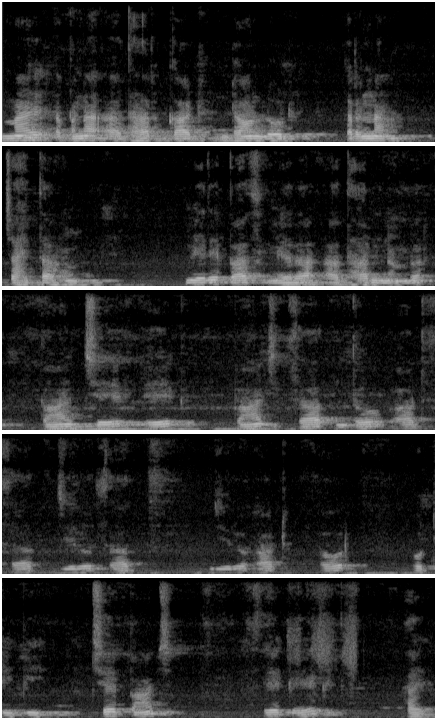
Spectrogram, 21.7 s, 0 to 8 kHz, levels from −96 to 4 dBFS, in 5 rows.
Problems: background sounds at intervals, echo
